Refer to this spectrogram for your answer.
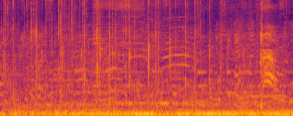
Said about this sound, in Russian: Итак, дорогие друзья, аплодисменты ансамблю …. Бурные аплодисменты.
